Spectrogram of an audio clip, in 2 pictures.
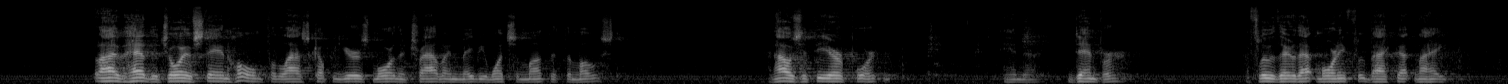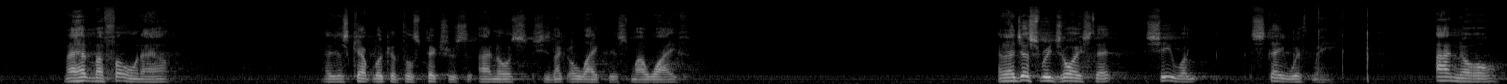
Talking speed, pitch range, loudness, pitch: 150 wpm, 120-140 Hz, -34 LUFS, 130 Hz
